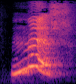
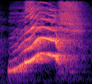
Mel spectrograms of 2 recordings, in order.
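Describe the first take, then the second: First: Sudden loud shriek of alarm; girl screaming at a mouse. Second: Piercing, much higher and louder shriek; teacher screaming, leaping onto her stool; panicked scream. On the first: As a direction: yell it out the moment she spots it. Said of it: "wrzasnęła Weronika". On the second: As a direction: scream in pure terror at the mouse. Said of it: "krzyknęła". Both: A narrator's reading.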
